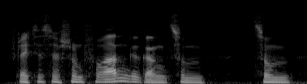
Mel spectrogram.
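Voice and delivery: plain reading voice

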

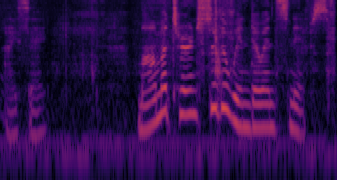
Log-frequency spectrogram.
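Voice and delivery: ordinary delivery

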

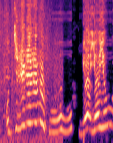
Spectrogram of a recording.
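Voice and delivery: high startled cry at the crowd of enemies; surprised gamer yelp. Real, not acted. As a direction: caught off guard, jump up in pitch.

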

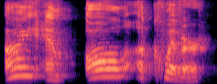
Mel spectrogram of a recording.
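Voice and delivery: high, loud, dramatic squirrel; quivering squirrel. Acted. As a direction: protest in a high voice that you're all aquiver. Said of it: "in a gesture of assurance".

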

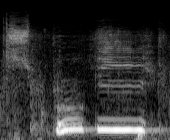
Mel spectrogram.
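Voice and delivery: high, playful spooky voice; teasing spooky singsong; mock spooky. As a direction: sing it out like a ghost story. Reacting to eerie abandoned building.

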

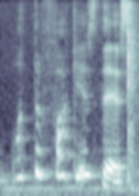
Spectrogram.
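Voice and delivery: incredulous squeak. Retold or imitated. Stunned audience at the ending, in a high, incredulous squeak. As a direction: squeak it out in disbelief.

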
